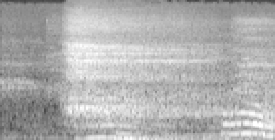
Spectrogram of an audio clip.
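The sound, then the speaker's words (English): A deep inhale and exhale: one long, loud, breathy breath that starts after a short quiet moment and turns faintly voiced near the end. “So before we begin, deep inhale and exhale, please.”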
